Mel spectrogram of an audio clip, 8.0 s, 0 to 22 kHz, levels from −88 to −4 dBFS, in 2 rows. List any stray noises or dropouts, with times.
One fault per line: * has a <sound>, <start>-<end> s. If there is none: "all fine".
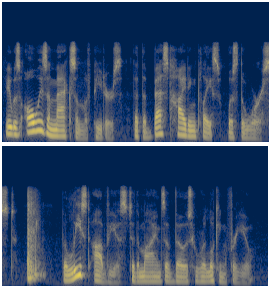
* has a thud, 4.4-4.7 s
